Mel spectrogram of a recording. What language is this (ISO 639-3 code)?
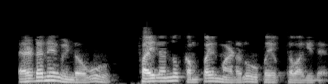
kan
